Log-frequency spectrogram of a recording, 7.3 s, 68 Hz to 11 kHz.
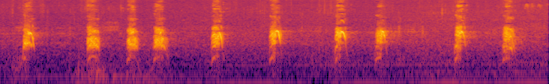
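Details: Wild Canvasback calling at Sechelt Marsh in Sechelt, BC, March 2011, with about ten short, hoarse, barking notes at uneven intervals, some doubled, over a faint low hum.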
